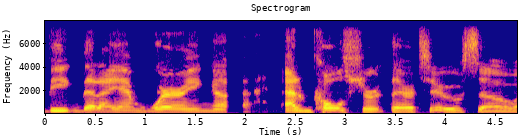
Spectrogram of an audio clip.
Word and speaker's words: Adam Cole: that I am wearing Adam Cole's shirt there, too, so I... Wait. You didn't say it right. It's Adam Cole.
